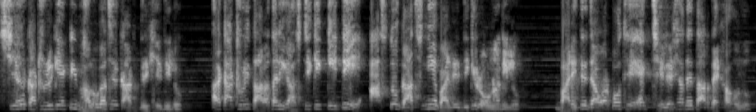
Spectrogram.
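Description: A woman's voice: medium pitch, expressive, brisk, bright, forceful tone, distant mic, soft background music, low-quality recording. A woman narrating a scripted cartoon moral story as the storyteller.

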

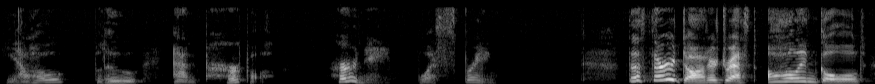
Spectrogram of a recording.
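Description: A woman in her sixties reads a children's story at a slow, measured pace. Her storytelling is expressive, with lively rises and falls. The recording is a little dull. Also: fairly low pitch. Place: small plain room indoors.

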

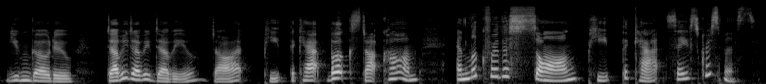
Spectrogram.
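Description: A woman reading a children's book aloud as an expressive storyteller, with a sing-song, emphatic delivery of the rhymes. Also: fairly low pitch.

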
